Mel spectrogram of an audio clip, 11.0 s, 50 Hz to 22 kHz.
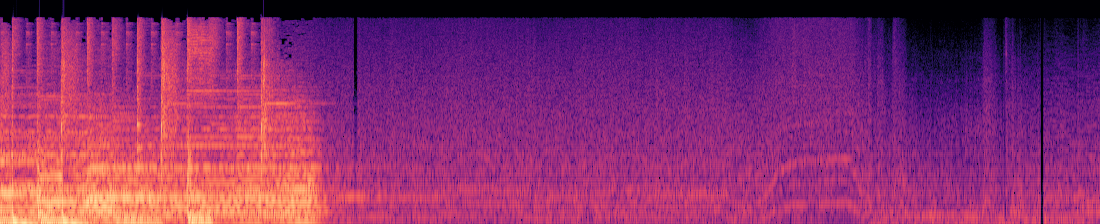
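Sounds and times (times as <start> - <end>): quadcopter motors whining: 3.6 - 9.3.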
